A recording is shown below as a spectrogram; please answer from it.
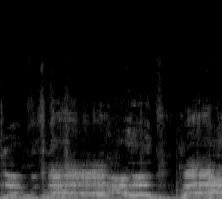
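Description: A man's voice yelling in long, wavering cries, with a short break near the end.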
